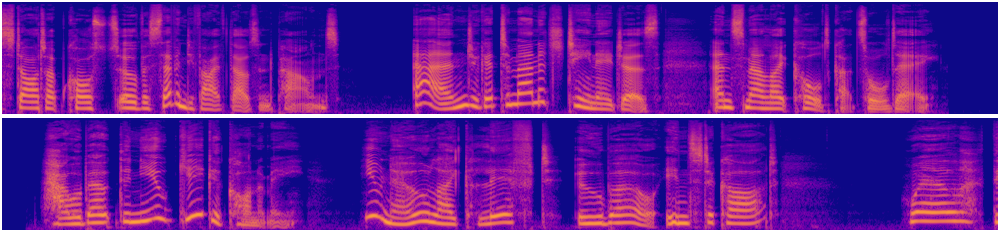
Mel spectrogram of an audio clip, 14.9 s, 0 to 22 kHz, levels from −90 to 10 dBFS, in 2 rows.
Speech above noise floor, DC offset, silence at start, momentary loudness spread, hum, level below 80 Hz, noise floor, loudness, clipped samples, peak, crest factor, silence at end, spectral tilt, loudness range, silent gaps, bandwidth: over 69 dB; under 0.1%; 0 s; 12 LU; none; -62 dBFS; under -90 dBFS; -21 LUFS; under 0.1%; -4 dBFS; 16 dB; 0 s; -4 dB/octave; 2 LU; none; over 20 kHz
